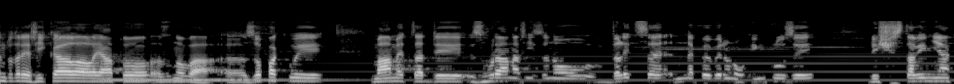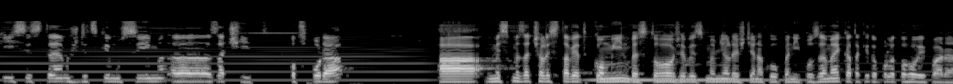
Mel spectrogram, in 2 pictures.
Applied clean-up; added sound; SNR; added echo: classical method spectral subtraction.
